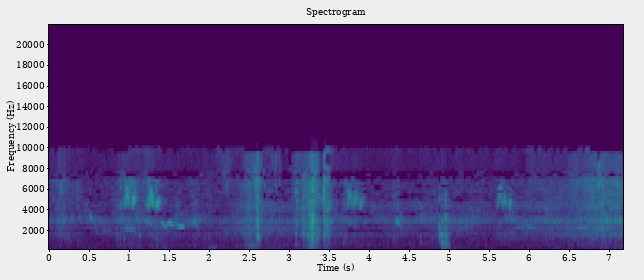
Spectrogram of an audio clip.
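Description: Quiet garden ambience with a few faint bird chirps. A handful of short, sharp clicks or rustles come from close by, about two and a half, three and a half, and five seconds in.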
